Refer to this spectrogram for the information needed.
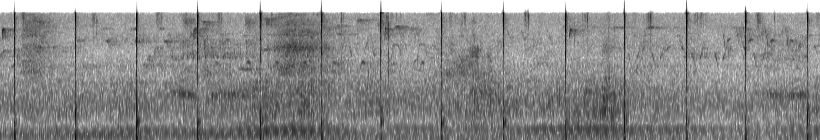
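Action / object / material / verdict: tap / living tree trunk with bark / wood / none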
